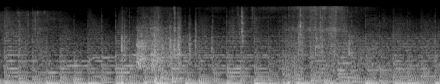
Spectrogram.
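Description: Soundtrack music with a steady low bass. About a second and a half in, a brief noisy scrape of mountain bike tyres on rock cuts through it, followed by a few short clicks.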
